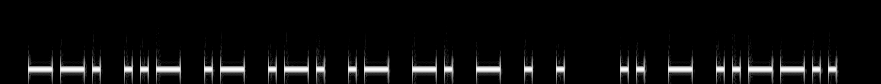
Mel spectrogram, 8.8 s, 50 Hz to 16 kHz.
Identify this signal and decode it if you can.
Morse code, heard as a keyed tone, about 15 wpm, 700 Hz. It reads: GUARANTEE IT?
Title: Sentences from Top 1600 Words 15wpm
